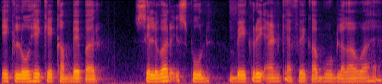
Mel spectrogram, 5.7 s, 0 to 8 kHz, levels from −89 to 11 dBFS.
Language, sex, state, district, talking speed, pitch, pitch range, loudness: Hindi, male, Uttar Pradesh, Lucknow, 155 wpm, 115 Hz, 110-120 Hz, -17 LUFS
